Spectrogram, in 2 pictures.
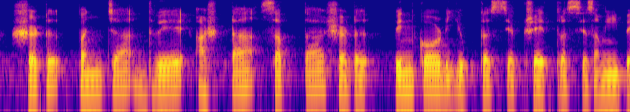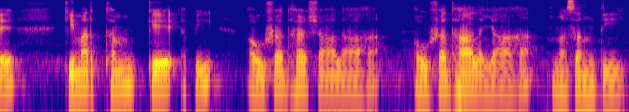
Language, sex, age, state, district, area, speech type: Sanskrit, male, 18-30, Karnataka, Chikkamagaluru, urban, read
